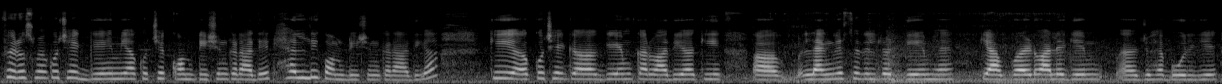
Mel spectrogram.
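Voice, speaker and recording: A woman's voice: a little high, steady tone, moderate pace, a little mellow, a little hiss or hum. A woman teaching a pedagogy lesson for teacher exams, explaining points and often checking in with "okay". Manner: explains in Hindi mixed with English terms, frequent "ठीक है" check-ins. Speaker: teacher exam coach. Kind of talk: pedagogy lecture.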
